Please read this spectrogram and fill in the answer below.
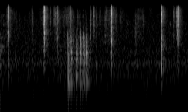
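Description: A strip of washi tape being handled between the fingers and pressed onto card: a few faint, sharp ticks and crinkles.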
